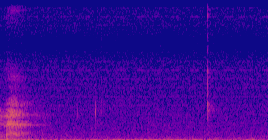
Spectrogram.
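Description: Quiet room tone with two faint clicks about a second apart, from the computer's mouse or keys being worked.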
